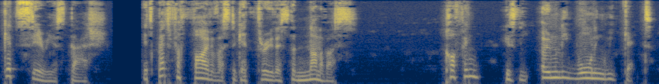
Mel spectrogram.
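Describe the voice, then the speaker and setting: Man doing a serious, raised-pitch unicorn mare. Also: very animated, dark tone, husky, full character voice. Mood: stern. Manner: earnest, measured. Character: serious, rational female unicorn pony, firm but sorrowful.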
